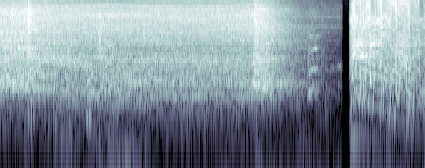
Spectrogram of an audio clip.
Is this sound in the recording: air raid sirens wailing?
no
